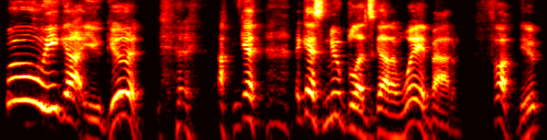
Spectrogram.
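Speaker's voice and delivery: high, loud, cackling gang buddy; [name] laughing. Acted. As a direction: tease the new kid, loud and high.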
